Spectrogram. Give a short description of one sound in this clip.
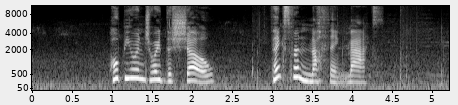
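A young woman speaks bitterly, close by.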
